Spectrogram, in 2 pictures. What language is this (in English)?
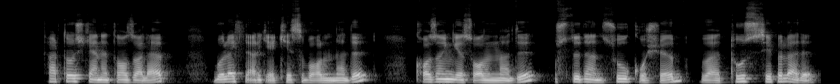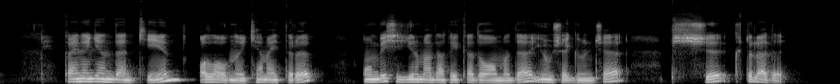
Uzbek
